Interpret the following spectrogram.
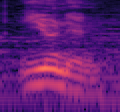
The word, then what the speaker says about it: Yunan: Yunan. Okay, so that's how to say his name. I think I pronounced it wrong earlier.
